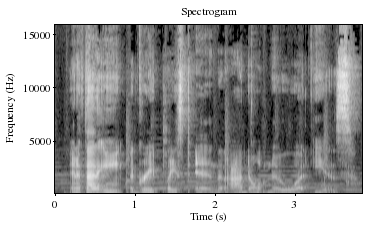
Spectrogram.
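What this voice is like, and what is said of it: North Carolina Southern accent. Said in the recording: “You like that little accent coming in at the end? Yeah, I'm from North Carolina.”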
